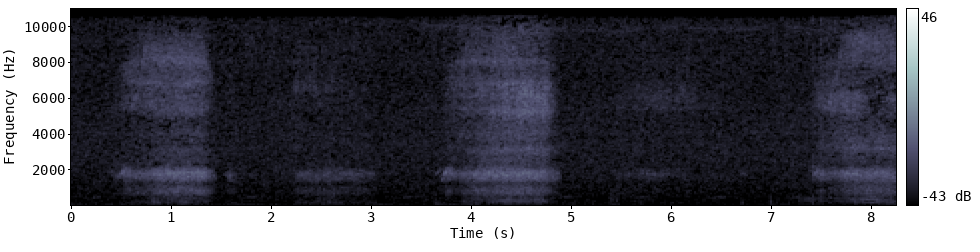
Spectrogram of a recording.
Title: Snoring Bayleigh 10/27/16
